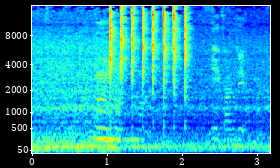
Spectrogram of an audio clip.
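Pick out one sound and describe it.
A young woman claps her hands rapidly.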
